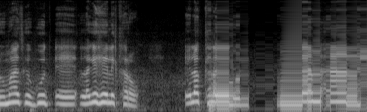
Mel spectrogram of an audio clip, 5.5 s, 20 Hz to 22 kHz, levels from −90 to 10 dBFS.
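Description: Robotic sound from repeated short buffers, 3.14 to 5.51 s: the speech becomes a rigid metallic buzz at 100 Hz, likely from 10 ms buffers looped throughout.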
